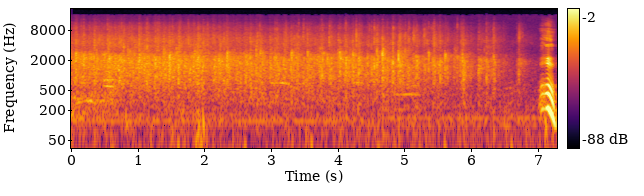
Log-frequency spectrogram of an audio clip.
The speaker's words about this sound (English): Somebody clap your hands and say, thank you, Jesus.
